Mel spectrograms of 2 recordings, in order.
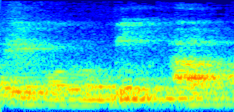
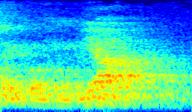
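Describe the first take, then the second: First: "economía" with a stressed "mí" and separate "a"; vowels in hiatus. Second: "economía" with the final "ía" run together as "yá"; wrongly joined vowels. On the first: Teacher showing the class how we pronounce it, "economía" with "í-a" kept apart. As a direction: say "economía" as eco-no-MÍ-a, two final syllables. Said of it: "Nosotros pronunciamos economía". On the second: Teacher showing how we don't say it, "economía" ending in a joined "myá". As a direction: say "economía" as eco-no-MYÁ, one last syllable. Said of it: "porque no pronunciamos economía".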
